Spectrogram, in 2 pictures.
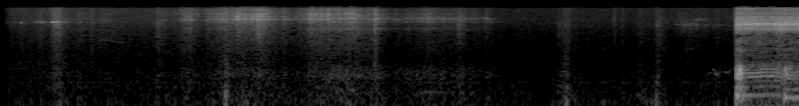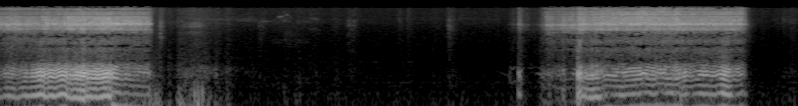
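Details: Shih Tzu poodle puppy asleep on the owner's arm: two loud, rattling snores on breathing in, with quieter breathing noises between them; snoring.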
